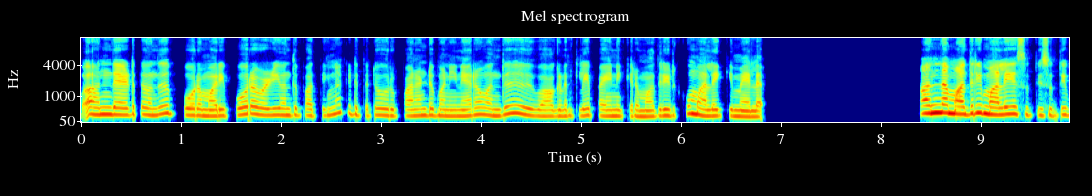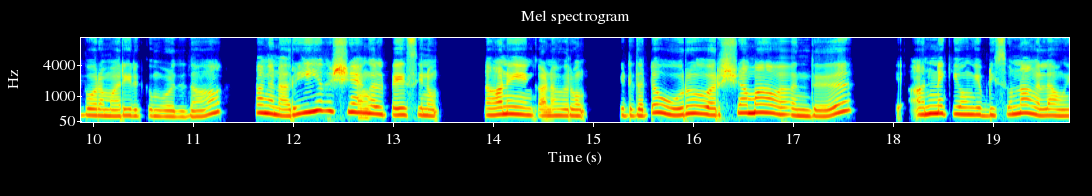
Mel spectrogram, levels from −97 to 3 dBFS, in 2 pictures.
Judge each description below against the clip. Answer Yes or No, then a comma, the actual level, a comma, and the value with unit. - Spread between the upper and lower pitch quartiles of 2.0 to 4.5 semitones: Yes, average, 3.8 semitones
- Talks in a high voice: Yes, high, 220 Hz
